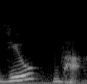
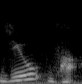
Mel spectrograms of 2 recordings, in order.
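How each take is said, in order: Both takes have the same delivery.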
